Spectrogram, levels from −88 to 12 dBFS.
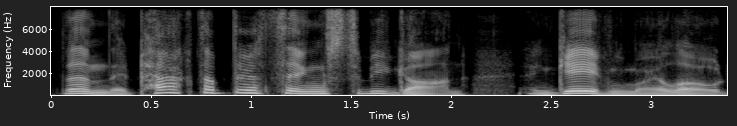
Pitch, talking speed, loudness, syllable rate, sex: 165 Hz, 250 wpm, -17 LUFS, 5.0 syllables/s, male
